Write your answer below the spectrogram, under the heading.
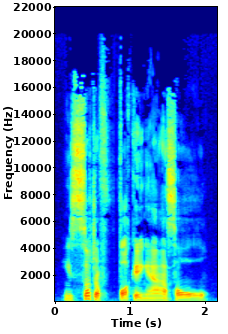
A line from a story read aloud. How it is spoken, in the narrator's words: Jason grumbled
